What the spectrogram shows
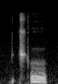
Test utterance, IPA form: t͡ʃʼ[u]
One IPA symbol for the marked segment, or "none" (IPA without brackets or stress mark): u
